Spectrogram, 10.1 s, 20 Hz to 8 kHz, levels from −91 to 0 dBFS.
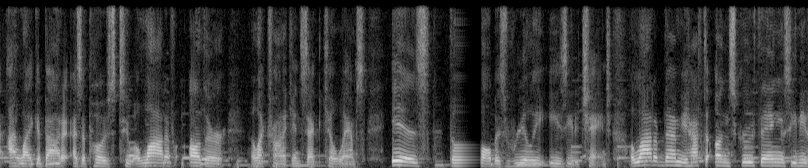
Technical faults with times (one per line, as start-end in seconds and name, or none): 5.32-5.35 short concealed packet loss
5.47-5.54 burst of packet loss
5.70-6.03 long network dropout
